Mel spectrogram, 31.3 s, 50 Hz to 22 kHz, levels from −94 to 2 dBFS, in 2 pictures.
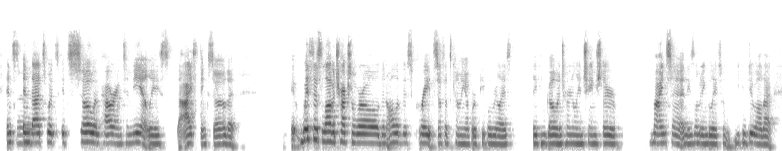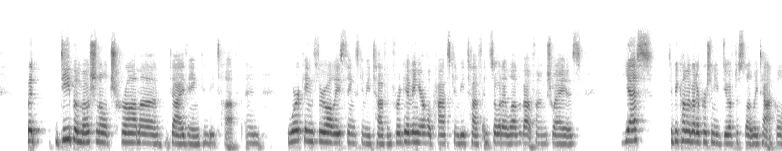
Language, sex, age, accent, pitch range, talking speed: English, female, 30-49, American, 185-225 Hz, 190 wpm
